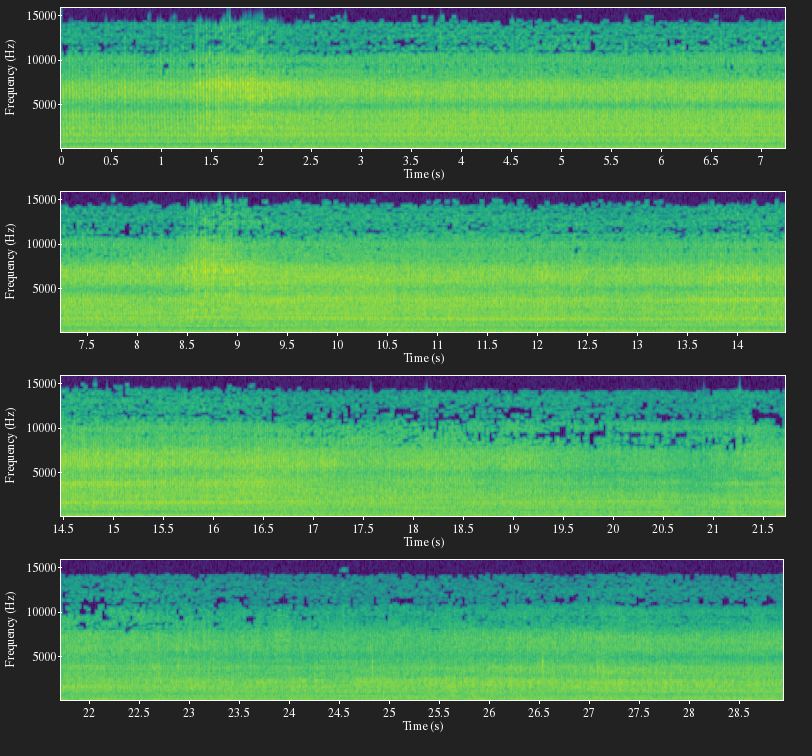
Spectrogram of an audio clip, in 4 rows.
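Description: Massey Ferguson 65 tractor engine running steadily, its pitch drifting up and down a little.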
